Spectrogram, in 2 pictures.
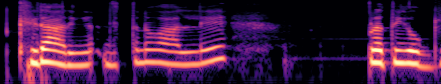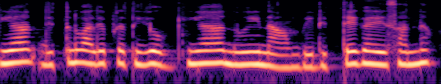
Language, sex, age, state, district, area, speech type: Punjabi, female, 18-30, Punjab, Fatehgarh Sahib, rural, spontaneous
